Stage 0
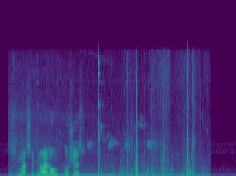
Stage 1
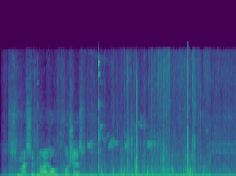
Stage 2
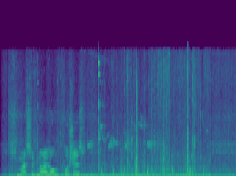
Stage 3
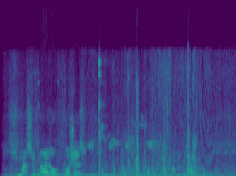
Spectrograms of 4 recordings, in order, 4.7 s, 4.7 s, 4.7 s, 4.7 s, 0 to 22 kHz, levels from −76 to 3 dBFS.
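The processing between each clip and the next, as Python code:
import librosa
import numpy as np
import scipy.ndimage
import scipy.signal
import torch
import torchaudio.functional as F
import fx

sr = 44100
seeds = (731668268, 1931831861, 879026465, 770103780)

y1 = fx.fade_in_head(x, sr, length_s=0.73)
y1 = fx.doubler(y1, sr, ms=16.0, db=-11)
y1 = fx.env_flatten(y1, sr, amount_pct=70)
y2 = y1
y3 = fx.low_shelf(y2, sr, hz=280.0, db=-8.5)
y3 = fx.chorus_voices(y3, sr, voices=4, hz=0.95, base_ms=21, depth_ms=3.0, mix_pct=65)
y3 = fx.quant_float(y3, sr, bits=4)
y3 = y3 * librosa.db_to_amplitude(-3.5)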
